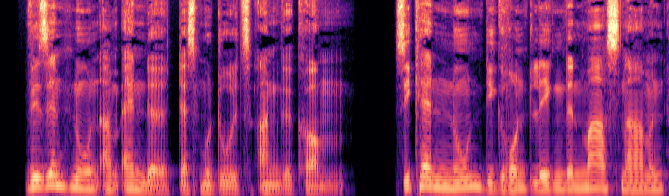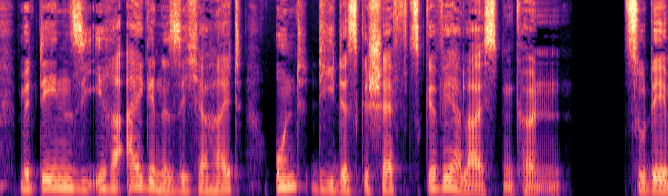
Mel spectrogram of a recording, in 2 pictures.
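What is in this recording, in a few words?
German corporate narration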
